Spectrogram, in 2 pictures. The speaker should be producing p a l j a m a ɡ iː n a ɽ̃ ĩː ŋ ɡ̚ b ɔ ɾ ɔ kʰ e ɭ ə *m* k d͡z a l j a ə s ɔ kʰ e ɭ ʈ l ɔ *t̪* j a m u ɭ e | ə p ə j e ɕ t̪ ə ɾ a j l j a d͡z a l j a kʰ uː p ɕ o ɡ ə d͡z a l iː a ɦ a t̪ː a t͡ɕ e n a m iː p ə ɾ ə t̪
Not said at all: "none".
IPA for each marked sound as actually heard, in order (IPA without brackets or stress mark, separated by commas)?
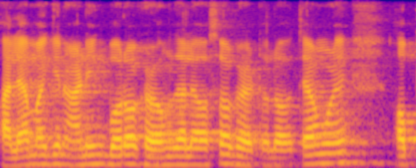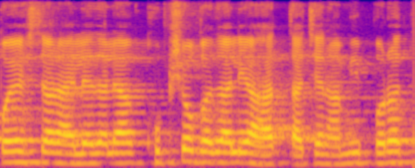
ŋ, t̪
